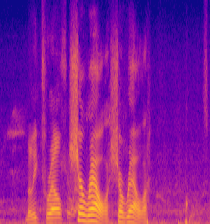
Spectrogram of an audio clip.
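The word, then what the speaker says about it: Sharell: His last name is Terrell. Malik Trell. Charelle. Charelle. Spell it.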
